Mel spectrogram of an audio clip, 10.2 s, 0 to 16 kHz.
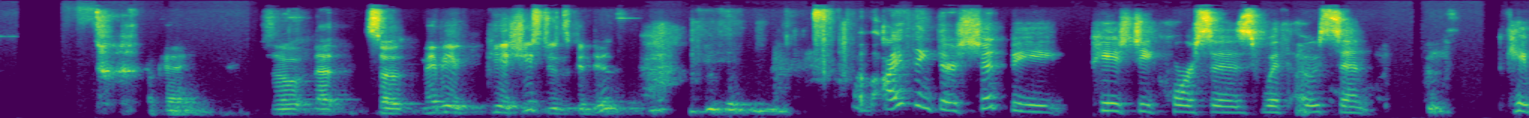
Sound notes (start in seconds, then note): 4.2 chuckling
